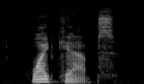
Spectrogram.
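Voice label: "whitecaps", British English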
